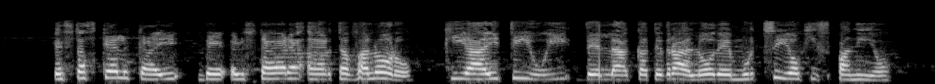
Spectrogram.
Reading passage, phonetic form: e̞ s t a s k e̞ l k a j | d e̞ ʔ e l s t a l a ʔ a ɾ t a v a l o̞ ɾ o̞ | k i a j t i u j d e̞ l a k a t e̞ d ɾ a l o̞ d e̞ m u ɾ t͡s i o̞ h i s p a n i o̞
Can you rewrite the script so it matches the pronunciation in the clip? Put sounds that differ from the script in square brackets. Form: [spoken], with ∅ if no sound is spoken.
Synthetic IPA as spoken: e̞ s t a s k e̞ l k a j | d e̞ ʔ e l s t a [ɾ] a ʔ a ɾ t a v a l o̞ ɾ o̞ | k i a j t i u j d e̞ l a k a t e̞ d ɾ a l o̞ d e̞ m u ɾ t͡s i o̞ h i s p a n i o̞

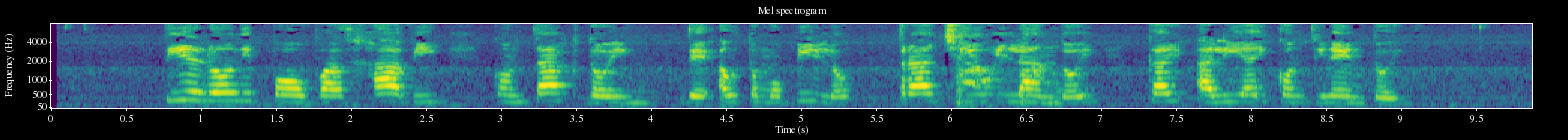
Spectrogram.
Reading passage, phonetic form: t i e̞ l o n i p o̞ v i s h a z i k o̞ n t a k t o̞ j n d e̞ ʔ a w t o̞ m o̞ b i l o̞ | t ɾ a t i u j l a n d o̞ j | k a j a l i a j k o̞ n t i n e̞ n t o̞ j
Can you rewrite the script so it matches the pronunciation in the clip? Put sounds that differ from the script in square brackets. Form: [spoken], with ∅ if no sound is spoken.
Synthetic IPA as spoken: t i e̞ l o n i p o̞ v [a] s h a [v] i k o̞ n t a k t o̞ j n d e̞ ʔ a w t o̞ m o̞ b i l o̞ | t ɾ a [t͡ʃ] i u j l a n d o̞ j | k a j a l i a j k o̞ n t i n e̞ n t o̞ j

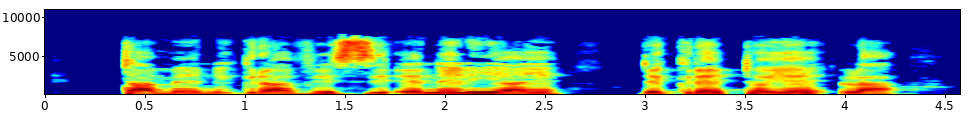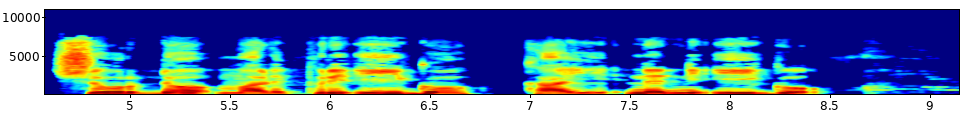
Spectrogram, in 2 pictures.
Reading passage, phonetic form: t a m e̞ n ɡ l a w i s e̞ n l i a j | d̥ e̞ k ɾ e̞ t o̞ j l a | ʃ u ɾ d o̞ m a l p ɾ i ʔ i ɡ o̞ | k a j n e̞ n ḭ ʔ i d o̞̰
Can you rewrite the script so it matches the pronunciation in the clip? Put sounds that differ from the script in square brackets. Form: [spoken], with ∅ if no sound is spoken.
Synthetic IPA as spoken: t a m e̞ n ɡ [ɾ] a [v] i s e̞ n l i a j | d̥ e̞ k ɾ e̞ t o̞ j l a | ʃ u ɾ d o̞ m a l p ɾ i ʔ i ɡ o̞ | k a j n e̞ n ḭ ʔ i [ɡ] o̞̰

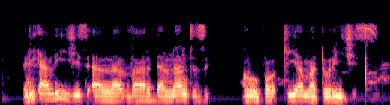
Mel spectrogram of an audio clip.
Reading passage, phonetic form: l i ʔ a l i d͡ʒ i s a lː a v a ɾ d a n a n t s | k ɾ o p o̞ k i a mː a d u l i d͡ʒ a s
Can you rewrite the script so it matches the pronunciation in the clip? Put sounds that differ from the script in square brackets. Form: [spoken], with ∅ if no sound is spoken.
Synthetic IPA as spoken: l i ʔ a l i d͡ʒ i s a lː a v a ɾ d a n a n t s | [ɡ] ɾ [u] p o̞ k i a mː a [t] u [ɾ] i d͡ʒ [i] s

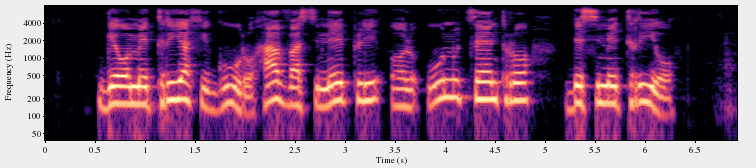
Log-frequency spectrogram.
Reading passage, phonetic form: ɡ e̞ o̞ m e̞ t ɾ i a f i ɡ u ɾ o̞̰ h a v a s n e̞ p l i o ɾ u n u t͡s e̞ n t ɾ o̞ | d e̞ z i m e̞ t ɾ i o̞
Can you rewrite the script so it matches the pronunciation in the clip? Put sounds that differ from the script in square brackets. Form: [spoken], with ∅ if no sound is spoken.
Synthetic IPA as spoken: ɡ e̞ o̞ m e̞ t ɾ i a f i ɡ u ɾ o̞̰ h a v a s n e̞ p l i o [l] u n u t͡s e̞ n t ɾ o̞ | d e̞ [s] i m e̞ t ɾ i o̞

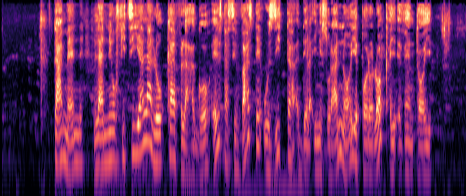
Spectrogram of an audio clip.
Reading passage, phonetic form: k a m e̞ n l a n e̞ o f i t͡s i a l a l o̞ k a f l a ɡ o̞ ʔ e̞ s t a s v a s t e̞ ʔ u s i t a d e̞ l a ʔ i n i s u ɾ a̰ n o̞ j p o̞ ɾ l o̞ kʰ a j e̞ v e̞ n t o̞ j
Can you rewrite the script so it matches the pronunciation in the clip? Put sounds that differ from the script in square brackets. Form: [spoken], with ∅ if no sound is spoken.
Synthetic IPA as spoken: [t] a m e̞ n l a n e̞ o f i t͡s i a l a l o̞ k a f l a ɡ o̞ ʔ e̞ s t a s v a s t e̞ ʔ u [z] i t a d e̞ l a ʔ i n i s u ɾ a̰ n o̞ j p o̞ ɾ l o̞ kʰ a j e̞ v e̞ n t o̞ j

